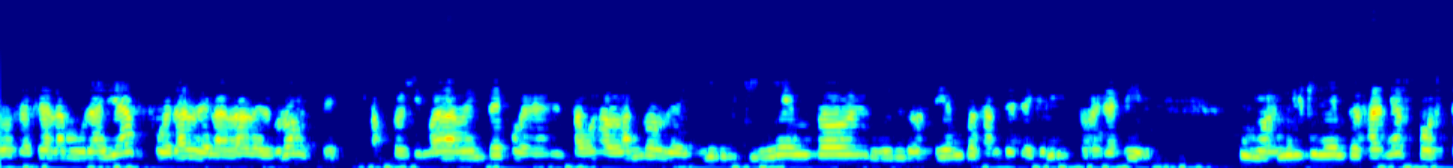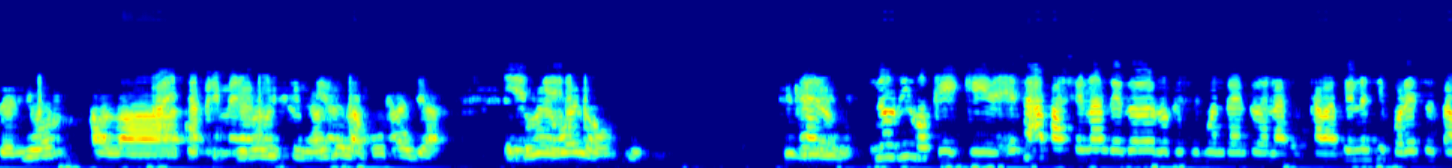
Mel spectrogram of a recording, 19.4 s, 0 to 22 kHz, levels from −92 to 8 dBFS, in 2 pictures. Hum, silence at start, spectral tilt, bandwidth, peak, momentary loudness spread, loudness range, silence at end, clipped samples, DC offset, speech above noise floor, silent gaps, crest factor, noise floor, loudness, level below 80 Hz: none; 0 s; -5 dB/octave; 4.7 kHz; -8 dBFS; 15 LU; 8 LU; 0 s; under 0.1%; under 0.1%; 58 dB; none; 24 dB; -89 dBFS; -30 LUFS; -62 dBFS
